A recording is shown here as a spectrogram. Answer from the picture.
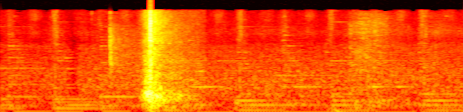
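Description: Background music with a steady beat, cut by a single sudden loud hit about three-quarters of a second in.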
